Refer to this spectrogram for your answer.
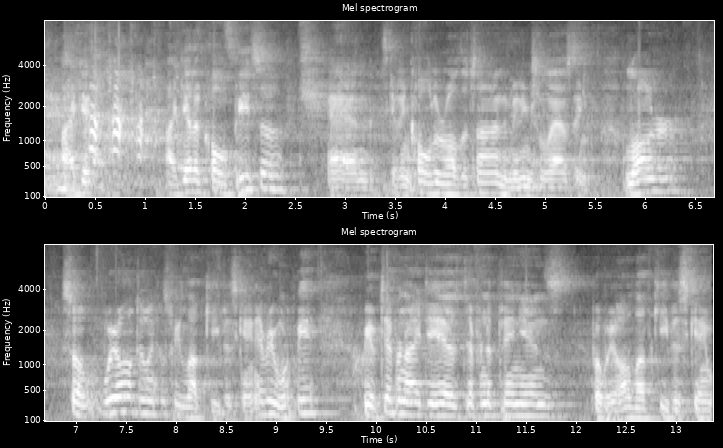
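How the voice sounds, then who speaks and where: The voice moves at a fairly quick pace with lively intonation. Audible room echo and noticeable background noise fill the recording. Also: man. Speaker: village council member and candidate. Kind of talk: candidate forum speech. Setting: condominium meeting room with audience. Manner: loud.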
